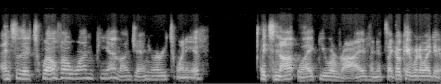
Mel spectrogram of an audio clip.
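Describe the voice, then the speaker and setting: A man's normal speaking voice at a fairly high pitch, with lively intonation and a moderate pace, against a quiet background. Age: 40s. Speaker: podcast co-host, former government official. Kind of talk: casual chat.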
